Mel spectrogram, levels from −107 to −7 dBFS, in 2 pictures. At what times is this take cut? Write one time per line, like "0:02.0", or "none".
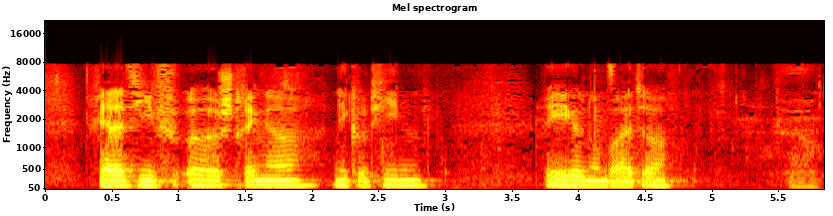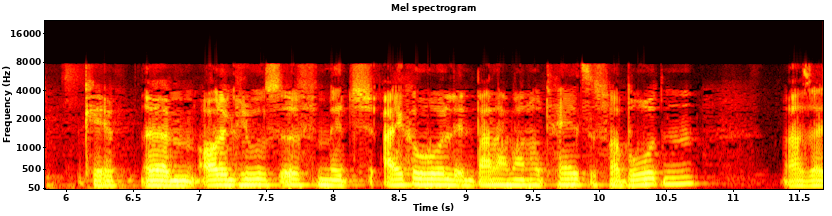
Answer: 0:04.2

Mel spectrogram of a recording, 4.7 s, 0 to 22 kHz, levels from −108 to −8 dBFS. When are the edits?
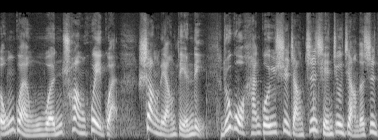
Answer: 0:02.8

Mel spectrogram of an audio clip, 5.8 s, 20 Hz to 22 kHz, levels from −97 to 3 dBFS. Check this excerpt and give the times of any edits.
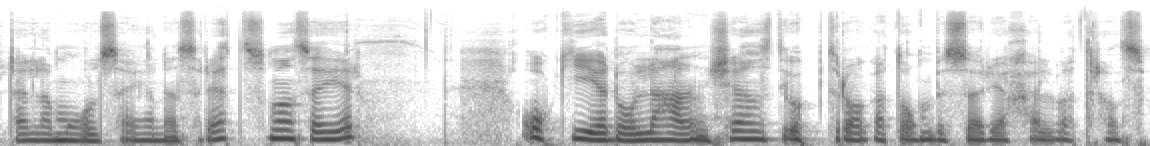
0:03.9

